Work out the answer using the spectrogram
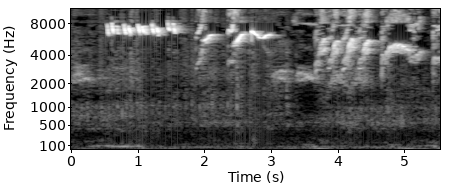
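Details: Orange-headed thrush song: a varied run of high whistled and buzzy phrases, with quick repeated chirps, short trills and rising slurred notes, over a low rumbling background.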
